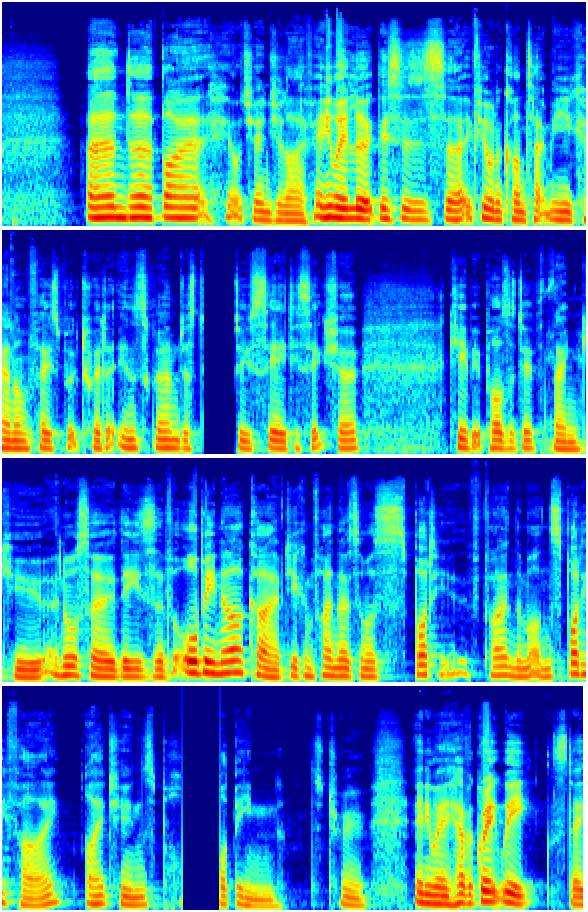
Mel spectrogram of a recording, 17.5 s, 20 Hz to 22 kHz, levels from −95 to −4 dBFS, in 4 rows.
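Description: At 5.88 s the speech drops out for 0.25 s. This is a playback stall, likely from the player running short of data. From 6.13 to 8.65 s, time-compressed catch-up hurries the speech to 1.1 times speed. Pitch stays normal. At 14.47 s a second stall silences it for 0.29 s, likely the same starvation. From 14.76 to 15.04 s, catch-up then rushes at double speed.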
